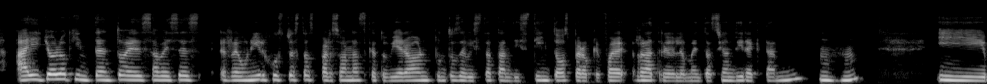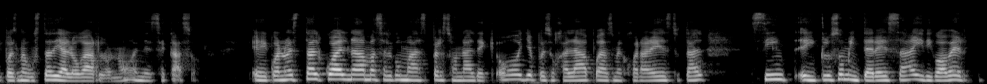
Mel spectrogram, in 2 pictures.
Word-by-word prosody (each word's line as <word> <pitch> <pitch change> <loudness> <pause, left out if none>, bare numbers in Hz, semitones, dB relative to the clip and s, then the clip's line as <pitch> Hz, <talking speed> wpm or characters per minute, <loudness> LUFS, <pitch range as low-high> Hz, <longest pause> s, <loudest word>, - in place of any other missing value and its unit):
ahí 205 +1 +3
yo 235 +2 +6
lo 245 0 +5
que 235 - -8
intento 200 +1 0
es 200 -1 0
a 200 - 0
veces 195 0 -1 0.2
reunir 195 +2 +1
justo 205 0 -4
estas 205 0 -7
personas 190 +1 -3
que 185 - -7
tuvieron 180 +2 -2
puntos 185 0 -7
de 180 - -2
vista 170 +2 -7
tan 180 -2 -5
distintos, 185 +2 -3
pero 165 -2 -2
que 155 - -11
fue 175 +1 -1
retroalimentación 170 -1 -3
directa 175 -1 -5
a - - -8
mí 215 +9 -2
Ujú, 195 +6 +1 0.7
y 185 -4 +3
pues, 180 0 0
me 190 - +3
gusta 175 +3 -1
dialogarlo, 165 -5 +3
¿no?, 160 +4 -7
en 180 -1 0
ese 170 - -11
caso, - - -7 0.5
eh, 190 -1 0
cuando 205 +1 +3
es 210 -1 -3
tal 245 -1 +5
cual 235 -2 +8
nada 230 0 +5
más 220 -1 0
algo 205 +1 -1
más 190 -1 +2
personal 185 -2 -2
de 175 -1 -4
que: - - -20
"Oye, 220 -1 0
pues, 190 -2 -5
ojalá 185 +1 -1
puedas 185 -1 -1
mejorar 175 -1 -3
esto, 190 +1 -2
tal", 195 +2 -1 0.4
sí, 230 0 +2
eh, 205 - +2
incluso 205 +3 +2
me 225 - +2
interesa 190 +3 +2
y 215 - +1
digo: 190 -1 +1
"A 180 - +4
ver, 200 -1 0
190 Hz, 195 wpm, -22 LUFS, 180-205 Hz, 0.7 s, cual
